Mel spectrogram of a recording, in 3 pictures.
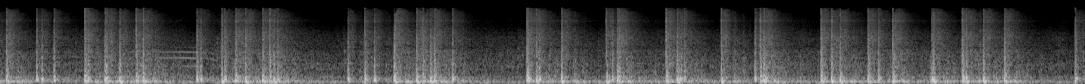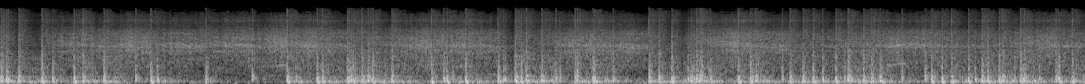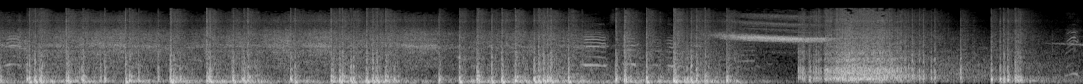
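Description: Aerial fireworks display: rapid volleys of shell bursts and bangs, turning about ten seconds in into a dense, continuous crackling of crackling stars. A short whistle rises and falls near the end, followed by a loud burst.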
